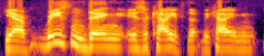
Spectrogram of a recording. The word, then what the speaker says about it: Riesending: Riesending.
